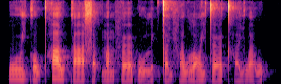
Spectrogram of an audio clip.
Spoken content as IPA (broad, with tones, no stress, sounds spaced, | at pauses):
w uː˨ j k o˨˩ w pʰ aː˧ w k aː˨˧ s ɐ˨ p̚ m ɐ˧ m f œː˨˥ p uː˨˩ l ɪ˨˥ k̚ t̪ ɐ˨˩ j f ɐ˨˥ w l ɔː˨˥ j t̪ œː˨˧ t̪ʰ ɐ˨˧ j w ɐ˨˥ w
